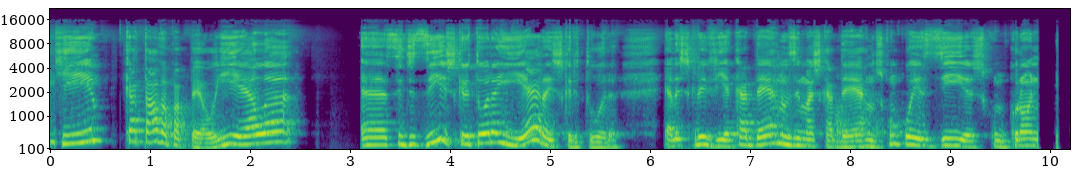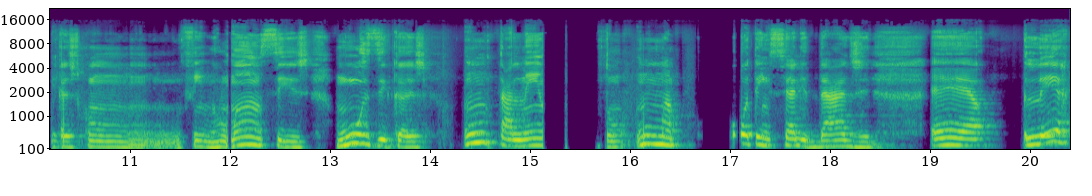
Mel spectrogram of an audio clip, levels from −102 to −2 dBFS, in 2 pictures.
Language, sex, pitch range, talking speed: Portuguese, female, 170-225 Hz, 95 wpm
